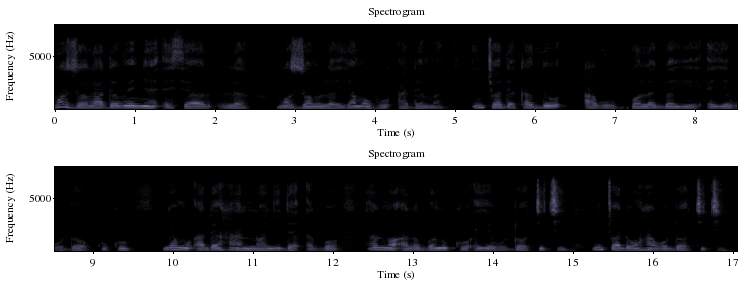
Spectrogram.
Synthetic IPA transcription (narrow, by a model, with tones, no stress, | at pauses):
mɔ̃˦zɔ˨la˦ɖə˦we˦ɲɛ̃˦ʔe˦si˨a˨lə˨mɔ̃˦zɔ˦mlə˨ja˦mə˨βu˦a˨ɖə˦mə˨ŋũ˦t͡ʃu˦a˨ɖə˨ka˦d̪o˦ | a˨wo˨bɔ˨lə˦ɡ͡bɛ˦ɣe˦e˦jɛ˦wo˨ɖɔ˦ku˦ku˦ɲɛ̃˦ŋũ˦ʔa˨ɖə˦ɦã˦nɔ̃˨a˨ɲĩ˦ɖə˦ʔə˦ɡ͡bɔ˦ə˦nɔ̃˨ʔa̰˨lə˦ɡ͡bɔ˦nũ˦ko˦ʔe˦jɛ˦wo˨ɖɔ˦t͡ɕi˦t͡ɕi˨ŋũ˦t͡ʃu˦a˨ɖə˦wo˦ɦã˦wo˦ɖɔ˦t͡ɕi˦t͡ɕi˨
